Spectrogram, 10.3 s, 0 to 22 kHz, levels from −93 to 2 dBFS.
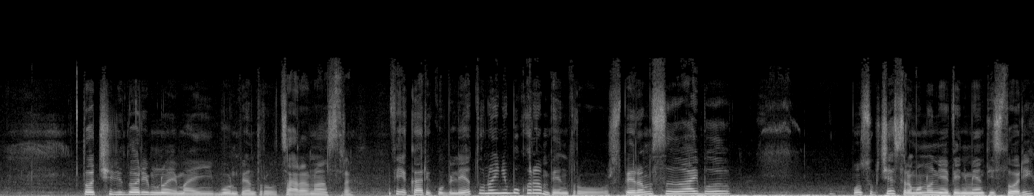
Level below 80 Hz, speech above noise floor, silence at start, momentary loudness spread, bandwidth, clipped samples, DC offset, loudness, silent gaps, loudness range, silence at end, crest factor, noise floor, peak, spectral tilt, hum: -24 dBFS; 21 dB; 0.2 s; 8 LU; 11.5 kHz; under 0.1%; under 0.1%; -25 LUFS; none; 3 LU; 0 s; 18 dB; -42 dBFS; -2 dBFS; -7 dB/octave; none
